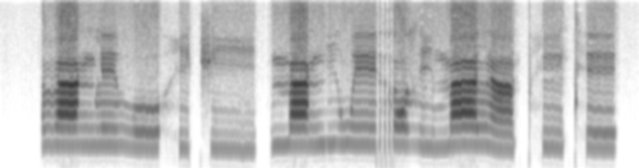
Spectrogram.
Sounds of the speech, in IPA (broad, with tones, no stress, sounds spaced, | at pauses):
β aː˦ ŋ l e˦ β oː˨ h i˨ t͡ʃ iː˨ | m a˦ ŋ i˦ w eː˦ r ɔ˦ z i˨ m aː˦ l ã˨ pʰ ĩ˦˨ tʰ e˦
